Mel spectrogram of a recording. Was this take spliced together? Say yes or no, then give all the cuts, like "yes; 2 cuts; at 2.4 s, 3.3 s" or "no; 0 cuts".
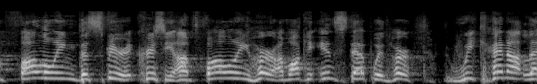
yes; 1 cut; at 4.3 s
